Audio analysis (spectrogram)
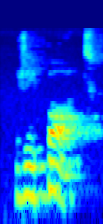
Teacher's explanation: Âm O ở đây các bạn hơi kéo dài nó ra một chút. Report. Và kết thúc bằng âm T.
